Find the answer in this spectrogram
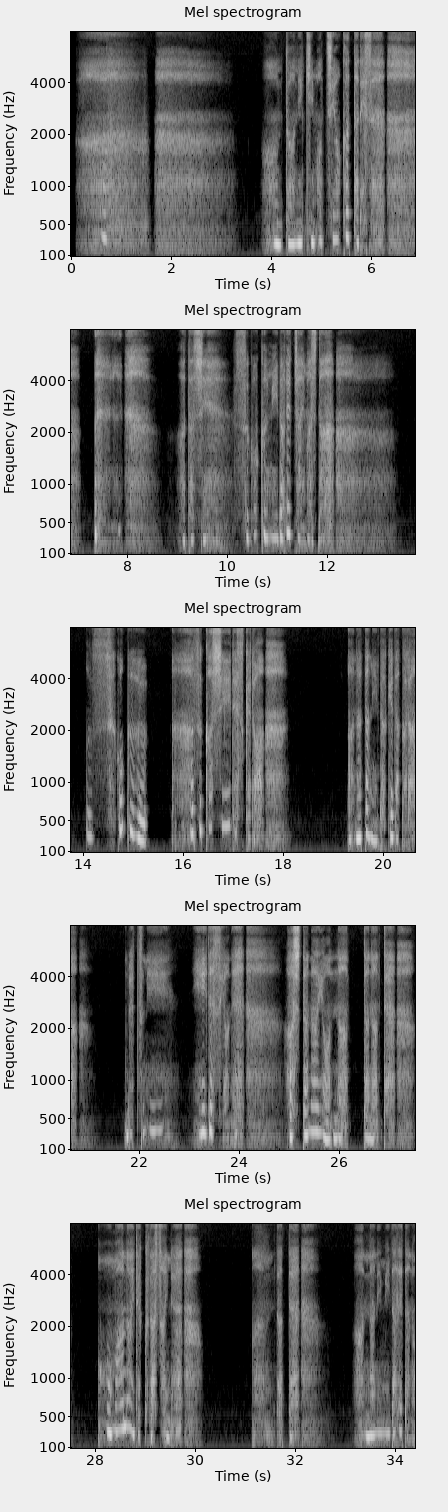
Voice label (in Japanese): ピロートーク; 裸で抱き合って; SE無し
